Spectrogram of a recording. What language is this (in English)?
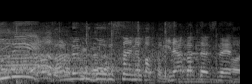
Japanese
